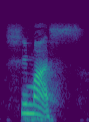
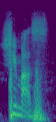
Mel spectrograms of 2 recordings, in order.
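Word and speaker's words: します: So dozo Dozo yoroshiku yoroshiku onegai onegai shimasu. shimasu. So the Okay. last word is, don't pronounce the last word as shimashu. It is shimas only. The last u is silent. Right. Okay. It's shimasu.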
